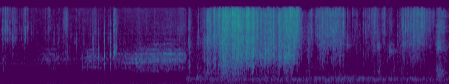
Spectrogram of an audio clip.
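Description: Paper taco wrapper crinkling and being crumpled, loudest from about four to six seconds in, with a few crisp crunches a couple of seconds earlier. A low steady hum comes in just before the crumpling.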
